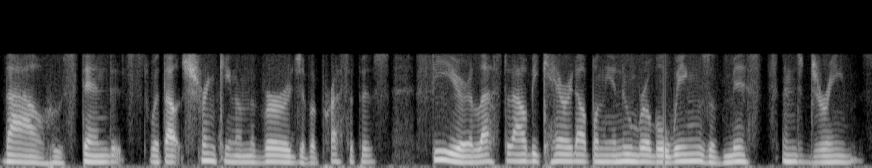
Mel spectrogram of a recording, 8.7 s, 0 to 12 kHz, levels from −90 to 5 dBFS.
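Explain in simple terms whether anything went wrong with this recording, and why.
At about 6.64 seconds the speech briefly drops out: a tiny hole of silence, lasting until 6.66 s, where the sound stops and restarts abruptly. This is packet loss filled with silence. The audio travelled in small chunks, a short stretch went missing, and the receiver played nothing in its place. The 20 ms gap fits two lost 10 ms packets. The narrow telephone-band sound, with nothing above 4 kHz, comes from the G.711 telephone coding.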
